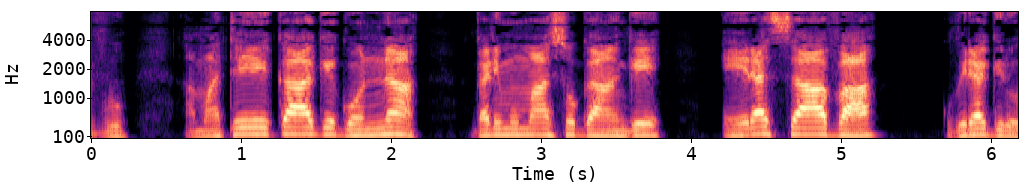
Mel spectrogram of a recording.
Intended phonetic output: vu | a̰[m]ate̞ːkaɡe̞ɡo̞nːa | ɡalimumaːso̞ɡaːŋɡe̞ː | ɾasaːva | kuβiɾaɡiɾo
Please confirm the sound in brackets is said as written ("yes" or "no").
yes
